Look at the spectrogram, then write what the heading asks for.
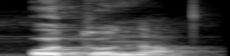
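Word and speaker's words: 大人: Purement japonaise, otona. Tu peux même pas le prononcer avec...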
